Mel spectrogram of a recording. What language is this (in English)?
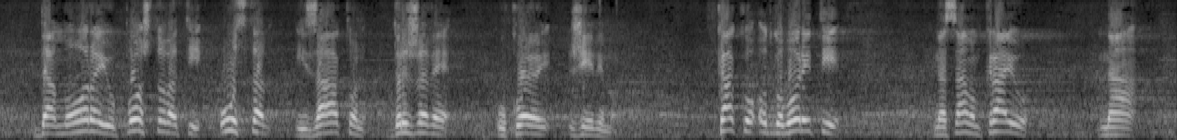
Serbian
